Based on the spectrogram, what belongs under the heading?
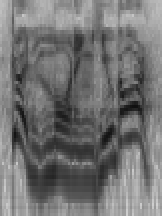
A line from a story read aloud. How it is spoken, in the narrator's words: The booming voice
